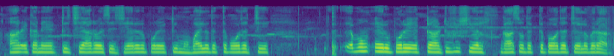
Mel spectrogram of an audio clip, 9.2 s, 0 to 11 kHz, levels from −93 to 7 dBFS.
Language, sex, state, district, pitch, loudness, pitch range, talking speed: Bengali, male, Assam, Hailakandi, 170 Hz, -16 LUFS, 160-175 Hz, 150 wpm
